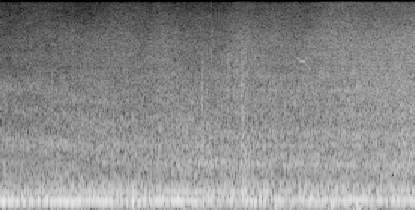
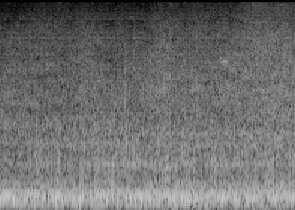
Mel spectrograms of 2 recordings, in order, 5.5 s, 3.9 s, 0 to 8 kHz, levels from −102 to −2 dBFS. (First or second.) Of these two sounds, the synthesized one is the second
